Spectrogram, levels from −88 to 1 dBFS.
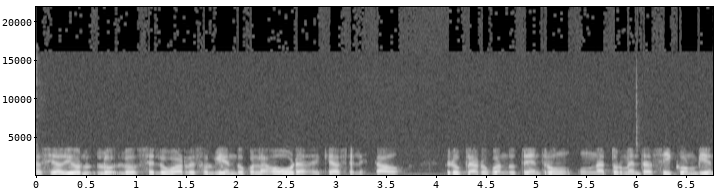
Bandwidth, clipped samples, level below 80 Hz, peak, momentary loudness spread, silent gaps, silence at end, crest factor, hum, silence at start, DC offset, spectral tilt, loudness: over 20 kHz; under 0.1%; -58 dBFS; -2 dBFS; 6 LU; none; 0 s; 14 dB; 50 Hz at -45 dBFS; 0 s; under 0.1%; -4.5 dB/octave; -17 LUFS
